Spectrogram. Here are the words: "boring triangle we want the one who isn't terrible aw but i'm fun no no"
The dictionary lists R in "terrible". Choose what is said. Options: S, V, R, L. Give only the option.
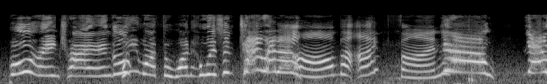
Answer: L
